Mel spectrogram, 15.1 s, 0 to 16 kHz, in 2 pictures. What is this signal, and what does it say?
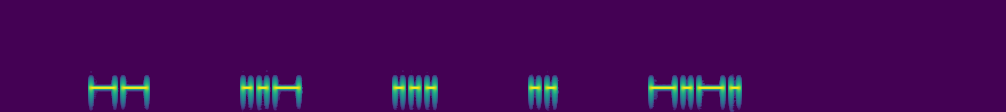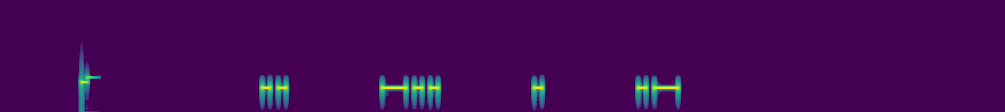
Morse code, heard as a keyed tone, about 20 wpm, spaced as for 9 wpm, 700 Hz. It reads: MUSIC IDEA
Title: 4x Character Spacing - Top 500 Words - 20wpm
